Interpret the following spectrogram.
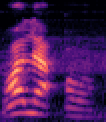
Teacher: खा पे कलकला, खा पे तफ़ख़ीम करेंगे, काफ पे तफ़ख़ीम करेंगे।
